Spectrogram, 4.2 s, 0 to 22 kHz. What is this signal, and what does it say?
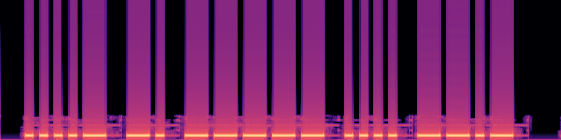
Morse code, heard as a keyed tone, about 22 wpm, 800 Hz. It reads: 4N0HQ
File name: Audio practica CW / SD 1 22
